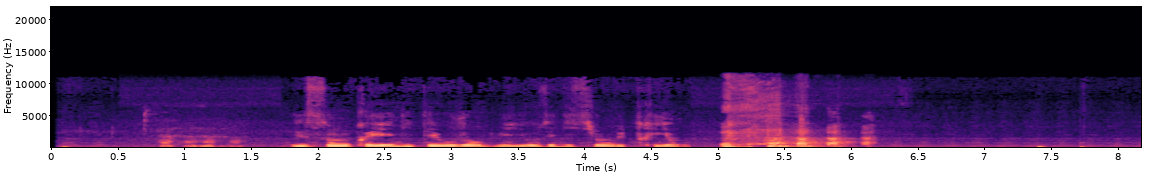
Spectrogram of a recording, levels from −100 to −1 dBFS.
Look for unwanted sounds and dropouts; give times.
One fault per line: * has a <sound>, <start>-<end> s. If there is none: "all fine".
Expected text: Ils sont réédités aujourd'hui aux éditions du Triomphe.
* has a laugh, 0.6-1.5 s
* has a laugh, 5.0-6.2 s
